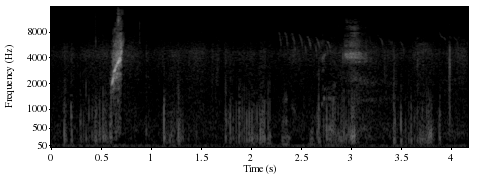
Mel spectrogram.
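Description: Footsteps crunching in snow, with one loud, short, sharply rising high-pitched squeak or whistle about half a second in and a smaller high burst near the three-second mark.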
